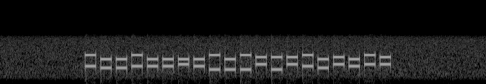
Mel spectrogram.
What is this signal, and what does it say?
DTMF, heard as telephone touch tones, dialled by machine, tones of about 110 ms. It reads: 944977*73130209407#0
